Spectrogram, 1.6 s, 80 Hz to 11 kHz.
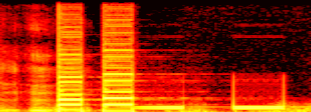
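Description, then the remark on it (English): Phone keypad tones sound in quick succession as someone tries dialing 9 to get the phone to dial out: two loud, buzzy beeps followed by two softer, steady mid-pitched tones, each lasting a fraction of a second, with faint murmuring underneath. “The phone since I don't know how to dial 9.”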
